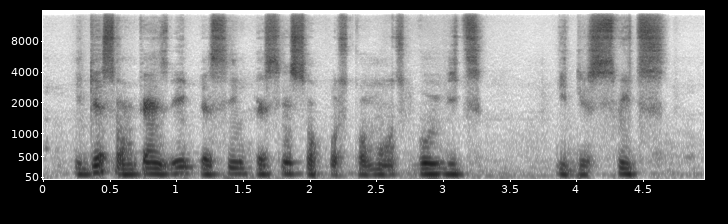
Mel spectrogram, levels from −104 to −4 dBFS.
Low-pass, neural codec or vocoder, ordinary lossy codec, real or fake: 14.4 kHz; codec, 44.1 kHz, 2.6 kbps, DAC; none; fake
